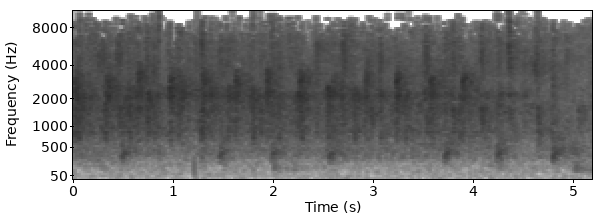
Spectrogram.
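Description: A modest round of applause, many hands clapping in a steady, dense patter that holds at a fairly even level for several seconds before easing off slightly.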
